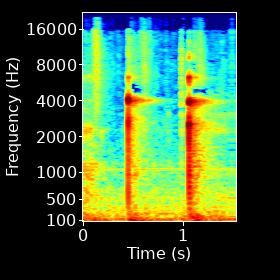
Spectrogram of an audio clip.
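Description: Mint being muddled with a mortar and pestle for a Kentucky Derby mint julep, three sharp hard clinks roughly half a second apart, close and crisp over a faint low hum.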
